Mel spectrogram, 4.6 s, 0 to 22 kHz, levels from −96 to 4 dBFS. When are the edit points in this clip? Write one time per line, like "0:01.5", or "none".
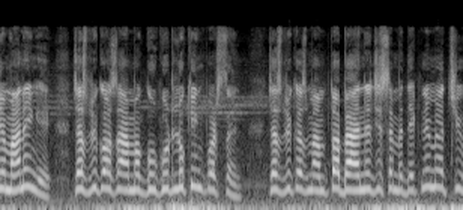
none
